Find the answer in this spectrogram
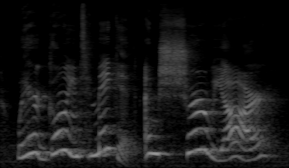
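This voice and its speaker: A woman does a put-on character voice, pitched extremely high and delivered at a fairly slow pace. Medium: read story.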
